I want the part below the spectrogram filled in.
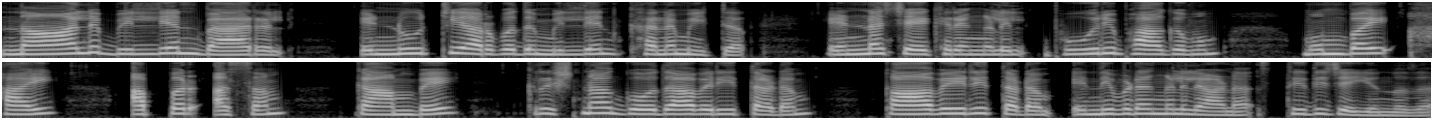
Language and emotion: Malayalam, neutral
